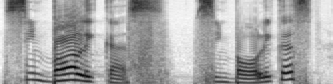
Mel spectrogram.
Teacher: Simbólicas simbólicas, a sílaba mais forte é o bó. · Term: proparoxítona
